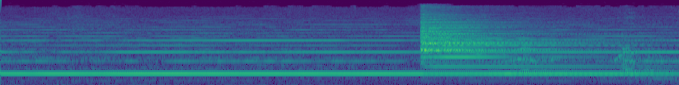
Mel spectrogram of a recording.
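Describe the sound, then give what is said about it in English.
In the town square of Guernica, a loud church bell clangs once near the end and rings out with a shimmering decay, over a steady, droning factory siren that holds throughout, sounding to commemorate the town's bombing by the German Luftwaffe. “And these sounds, factory sirens and church bells, are a commemoration of the bombing.”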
